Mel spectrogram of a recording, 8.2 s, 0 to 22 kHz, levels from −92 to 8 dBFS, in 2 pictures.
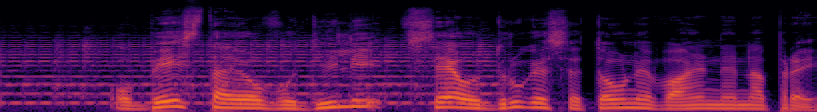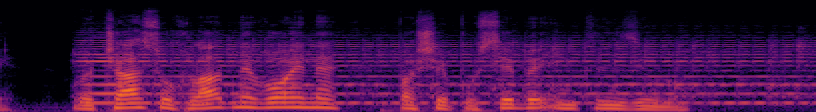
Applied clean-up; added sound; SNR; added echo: none; Bowed string instrument; 13 dB; none.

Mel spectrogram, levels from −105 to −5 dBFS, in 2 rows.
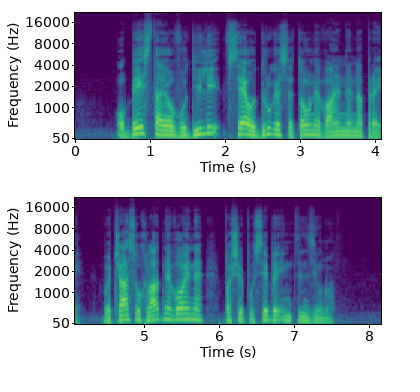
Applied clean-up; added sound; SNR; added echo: none; none; none; none.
